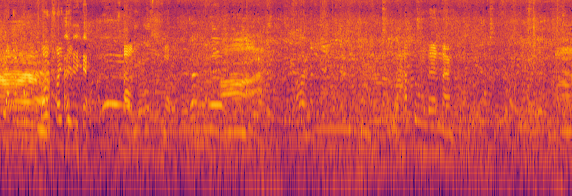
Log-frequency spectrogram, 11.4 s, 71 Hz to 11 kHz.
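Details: Sahiwal bull calves at a cattle market on 18 October 2025, bought by a farmer from Kurigram, Bangladesh; repeated tonal, wavering moos from several animals over constant crowd talk and bargaining voices.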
